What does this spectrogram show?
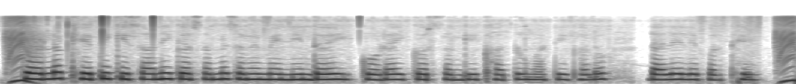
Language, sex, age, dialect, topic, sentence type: Chhattisgarhi, female, 25-30, Northern/Bhandar, agriculture, statement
